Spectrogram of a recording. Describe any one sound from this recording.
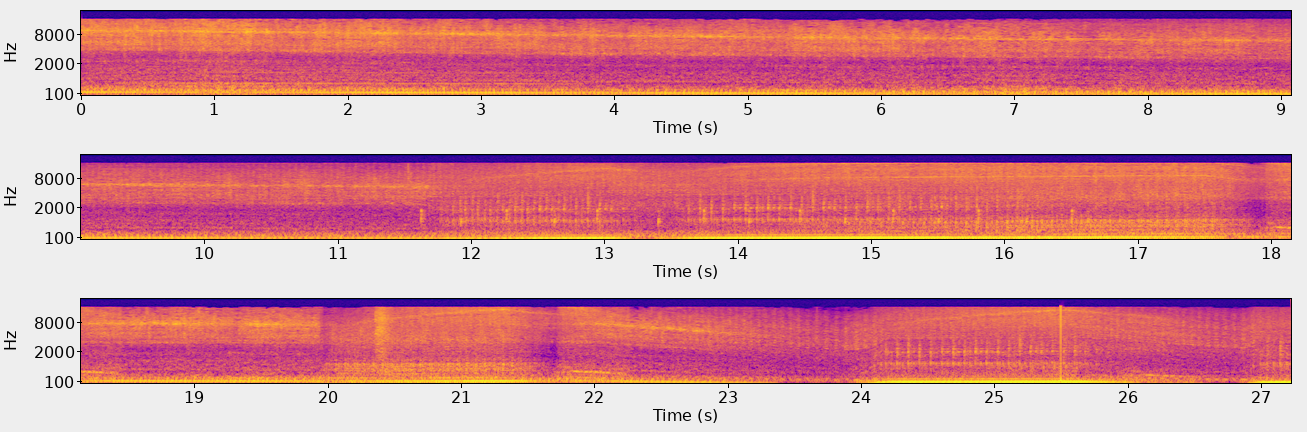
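A truck's diesel engine drones steadily, rising and falling as it speeds up and slows down.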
